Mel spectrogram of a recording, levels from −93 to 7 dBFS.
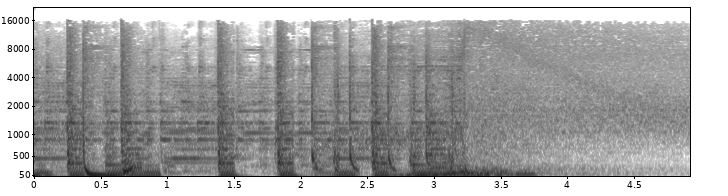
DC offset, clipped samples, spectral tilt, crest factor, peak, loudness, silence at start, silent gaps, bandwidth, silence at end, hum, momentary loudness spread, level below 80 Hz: under 0.1%; under 0.1%; -4 dB/octave; 16 dB; 0 dBFS; -17 LUFS; 0 s; none; 16.5 kHz; 0 s; none; 15 LU; -22 dBFS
